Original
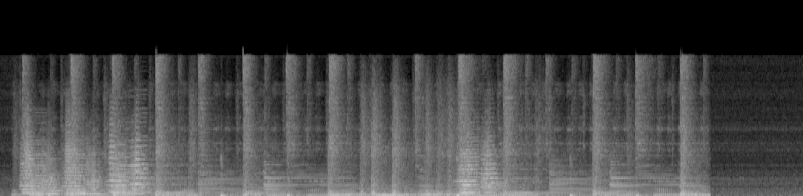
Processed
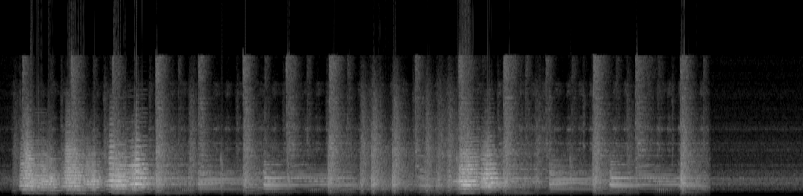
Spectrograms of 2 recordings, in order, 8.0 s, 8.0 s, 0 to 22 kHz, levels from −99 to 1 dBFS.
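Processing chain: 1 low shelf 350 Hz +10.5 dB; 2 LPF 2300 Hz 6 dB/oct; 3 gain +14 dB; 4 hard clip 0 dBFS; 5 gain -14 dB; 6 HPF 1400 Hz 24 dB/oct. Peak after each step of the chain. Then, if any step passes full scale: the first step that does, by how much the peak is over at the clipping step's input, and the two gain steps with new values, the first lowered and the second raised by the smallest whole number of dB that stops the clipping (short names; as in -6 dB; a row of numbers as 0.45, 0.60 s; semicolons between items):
-6.0, -6.5, +7.5, 0.0, -14.0, -17.0 dBFS; step 3, 7.5 dB; step 3 +6 dB, step 5 -6 dB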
